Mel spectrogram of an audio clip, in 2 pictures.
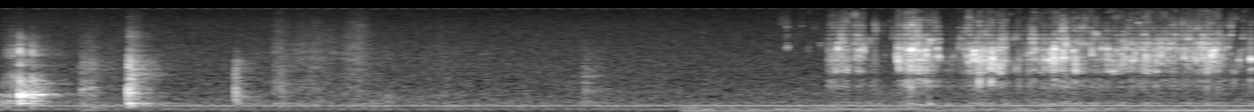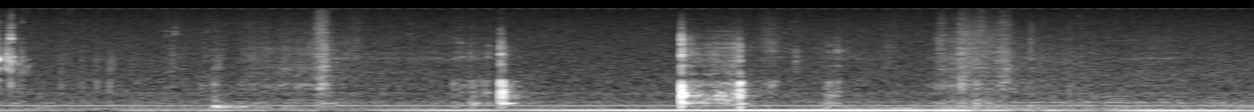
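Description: Distilled water poured through a plastic funnel into a cell of a flooded lead-acid battery, topping the water up over the plates: a rush of splashing about four seconds in, with scattered clicks and drips before and after. A low hum swells near the end.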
